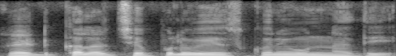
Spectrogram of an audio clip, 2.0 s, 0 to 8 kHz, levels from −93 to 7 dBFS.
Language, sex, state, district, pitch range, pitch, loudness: Telugu, male, Telangana, Mahabubabad, 120-145 Hz, 135 Hz, -14 LUFS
